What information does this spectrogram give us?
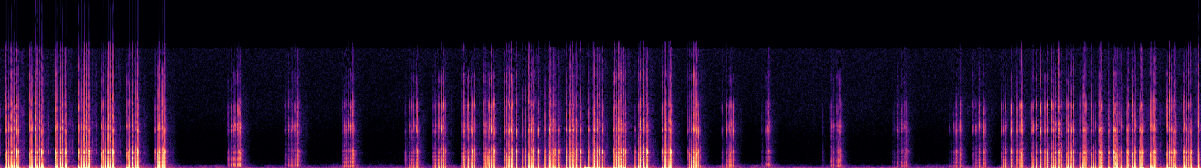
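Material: Wood.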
